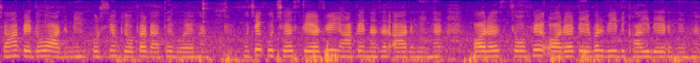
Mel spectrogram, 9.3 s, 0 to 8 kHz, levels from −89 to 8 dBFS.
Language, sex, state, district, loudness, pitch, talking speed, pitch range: Hindi, male, Chandigarh, Chandigarh, -19 LUFS, 215 Hz, 185 wpm, 200-220 Hz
